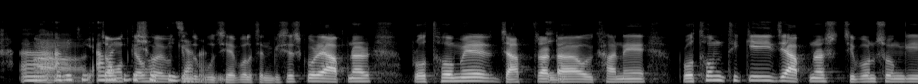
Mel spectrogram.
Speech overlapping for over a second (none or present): present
